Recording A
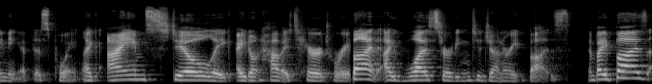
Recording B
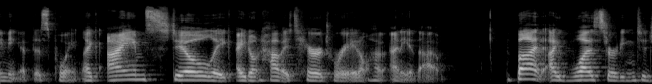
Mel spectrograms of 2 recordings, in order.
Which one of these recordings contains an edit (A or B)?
A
